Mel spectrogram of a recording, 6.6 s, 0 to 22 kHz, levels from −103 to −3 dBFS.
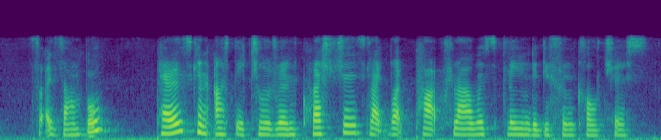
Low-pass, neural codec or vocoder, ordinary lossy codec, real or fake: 7.2 kHz; codec, 44.1 kHz, 3.4 kbps, Pupu-Codec; Opus, 32 kbps; fake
